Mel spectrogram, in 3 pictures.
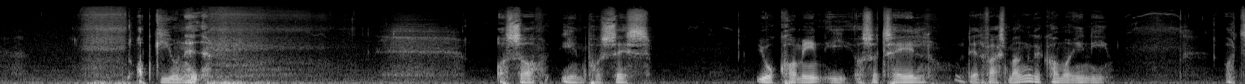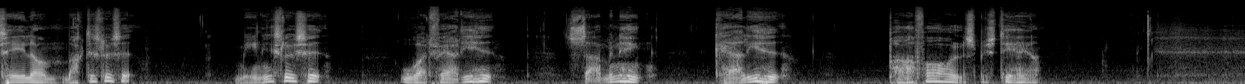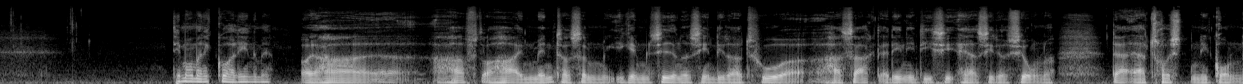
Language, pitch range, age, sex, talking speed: Danish, 80-105 Hz, 60-79, male, 105 wpm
